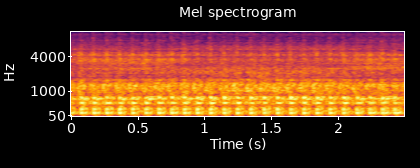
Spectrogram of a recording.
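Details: 2008 Yamaha XT125R Big Wheel single, stored 12–15 years, carb cleaned, new battery: quiet, steady tick-over, even pulses about five a second, no knocks; normal idle during alternator voltage check.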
